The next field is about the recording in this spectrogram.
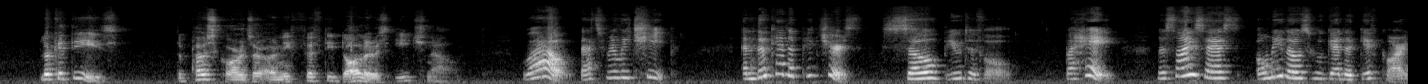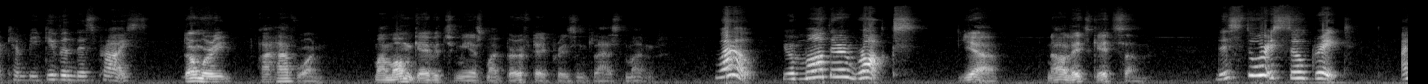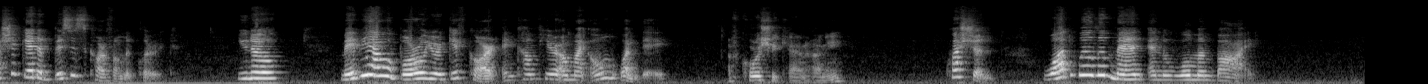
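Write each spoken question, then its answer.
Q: what will the man and the woman buy?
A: Postcards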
